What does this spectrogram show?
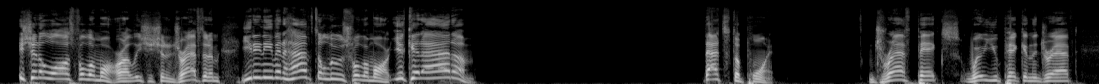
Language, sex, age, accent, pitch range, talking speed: English, male, 40-59, American, 115-170 Hz, 200 wpm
